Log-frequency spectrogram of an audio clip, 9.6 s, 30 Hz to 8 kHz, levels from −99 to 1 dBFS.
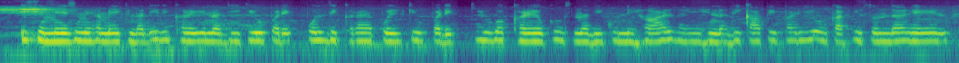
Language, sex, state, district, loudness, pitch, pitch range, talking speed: Hindi, female, Bihar, Madhepura, -17 LUFS, 215 Hz, 210-225 Hz, 230 wpm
